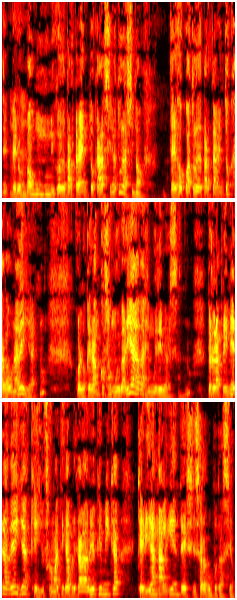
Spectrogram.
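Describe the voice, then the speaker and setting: A man's fairly high voice at a very fast pace, full of lively intonation. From southern Spain (Andalusia). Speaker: mathematician and science communicator. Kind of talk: interview.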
